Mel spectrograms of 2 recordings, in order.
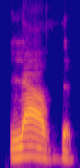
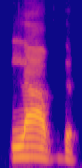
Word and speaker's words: loved: No por el hecho de que yo lo vea con una letra O, lo voy a pronunciar como O. El sonido que tienes de una letra muy parecida a una letra A. Loved, loved, loved. De que estamos hablando en pasado, tiene que sonar la D.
